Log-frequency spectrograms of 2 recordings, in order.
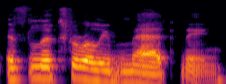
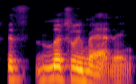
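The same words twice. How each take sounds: First: Slow, stretched "literally maddening"; drawn-out emphasis. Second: Said in the usual way. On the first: Shown as a demonstration. Host frustrated by Emily, "literally maddening" slowly stretched for emphasis. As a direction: draw out each syllable of "literally" and "maddening".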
